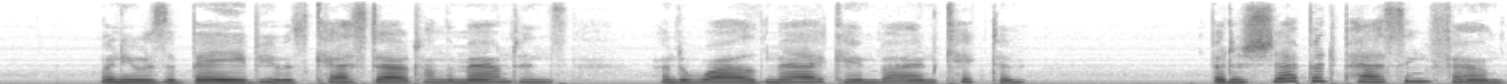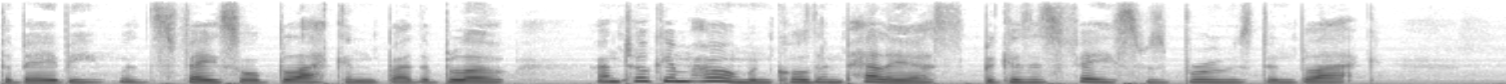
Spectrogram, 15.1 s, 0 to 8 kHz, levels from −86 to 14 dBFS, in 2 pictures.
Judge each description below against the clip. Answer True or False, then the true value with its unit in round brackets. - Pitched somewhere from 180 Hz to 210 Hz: False (225 Hz)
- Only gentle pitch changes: True (2.1 semitones)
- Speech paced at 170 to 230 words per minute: True (205 wpm)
